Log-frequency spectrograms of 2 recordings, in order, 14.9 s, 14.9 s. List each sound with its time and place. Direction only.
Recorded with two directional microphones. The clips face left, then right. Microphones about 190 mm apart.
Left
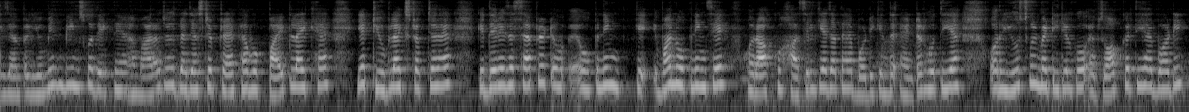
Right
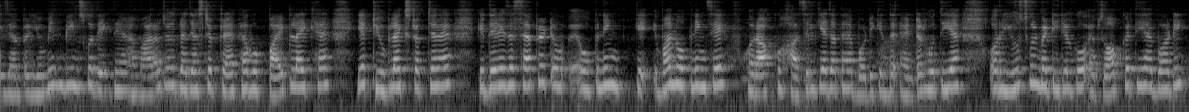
0.1 s a woman's voice: 45° left (ahead or behind)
